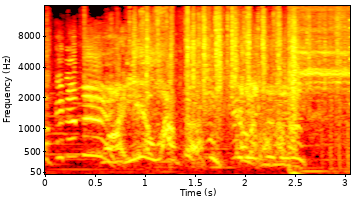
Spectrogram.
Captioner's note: sounds of toy violence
